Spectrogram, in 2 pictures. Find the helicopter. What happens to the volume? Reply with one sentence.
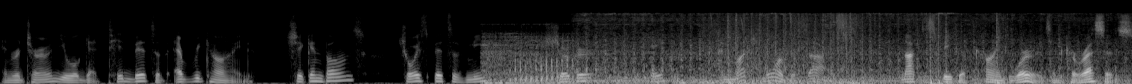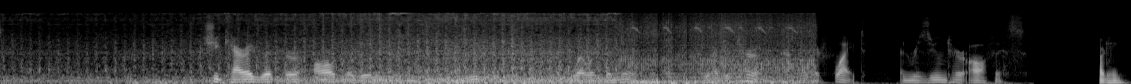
The volume of the helicopter goes down, then up.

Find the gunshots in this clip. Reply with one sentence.
The gunshots can be heard from 7.0 to 10.2 s.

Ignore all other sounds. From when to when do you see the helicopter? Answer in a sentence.
You can hear the helicopter from 4.8 to 19.5 s.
